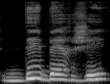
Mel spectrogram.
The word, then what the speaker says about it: héberger: n'est pas une voyelle j'ai hâte d'héberger mes amis h est un h muet un petit exercice de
